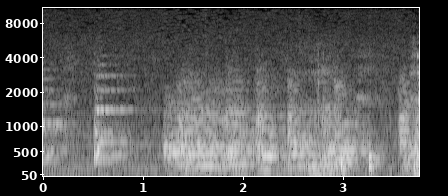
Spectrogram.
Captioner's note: chuckles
